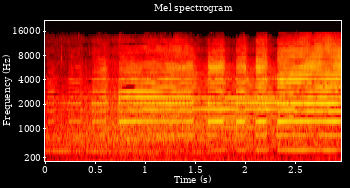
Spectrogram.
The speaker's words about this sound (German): Hubkonzert auf der Autobahn Richtung Norden. Ein Konvoi polnischer Feuerwehrfahrzeuge wird von Schweden herzlich und lautstark begrüßt.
